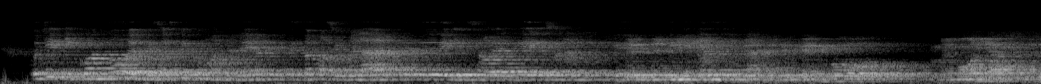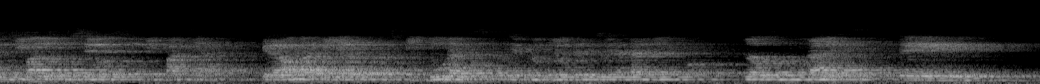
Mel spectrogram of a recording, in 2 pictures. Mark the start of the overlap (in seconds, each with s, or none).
6.1 s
